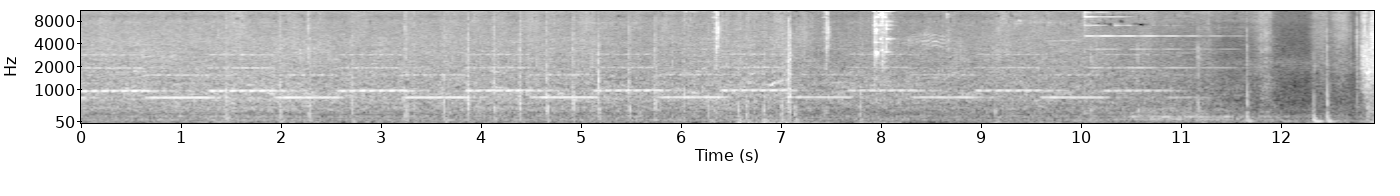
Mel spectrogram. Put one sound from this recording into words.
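A busy city street hums with traffic noise.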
